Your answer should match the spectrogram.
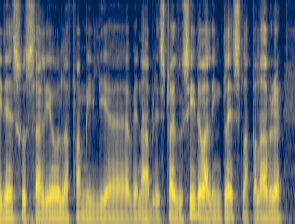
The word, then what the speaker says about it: Venables: El apellido se pronuncia de una manera un poquito más sofisticada, Venables, ¿no es cierto?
